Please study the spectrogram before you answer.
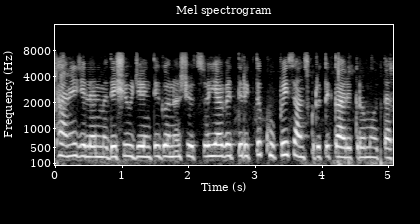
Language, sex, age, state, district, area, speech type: Marathi, female, 18-30, Maharashtra, Thane, urban, spontaneous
